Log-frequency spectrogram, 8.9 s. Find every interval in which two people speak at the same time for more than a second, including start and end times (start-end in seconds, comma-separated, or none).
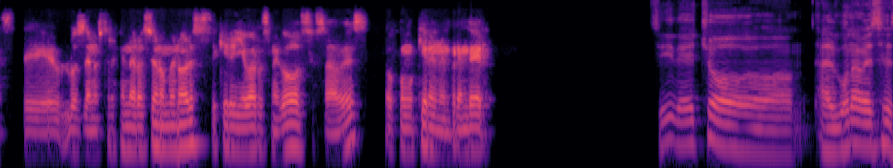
none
